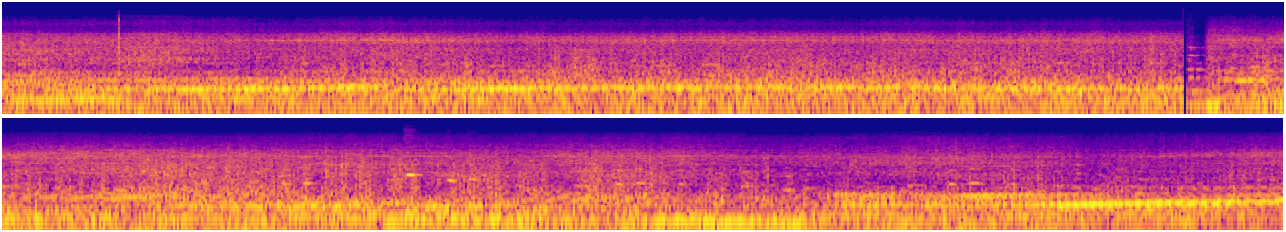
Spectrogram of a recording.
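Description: A motorcycle engine hums steadily, its pitch rising and falling gently.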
